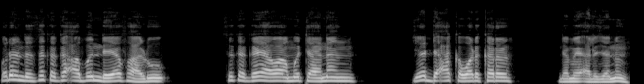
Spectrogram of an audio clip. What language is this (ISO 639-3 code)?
hau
